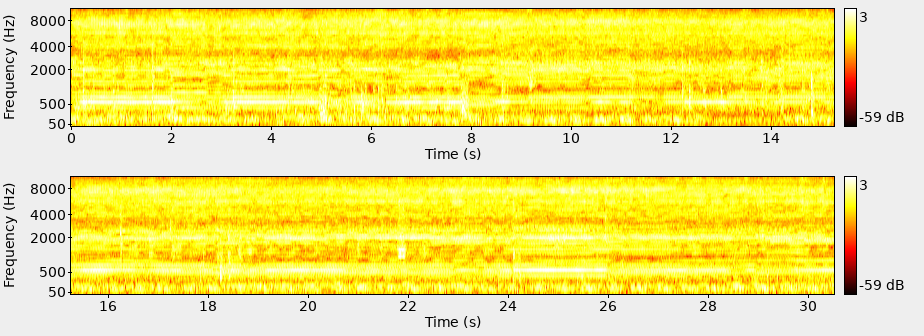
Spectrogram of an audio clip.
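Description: Corded electric dog clippers running with a steady hum as they are worked through a shih tzu's coat.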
